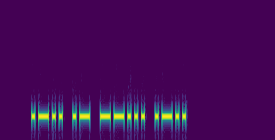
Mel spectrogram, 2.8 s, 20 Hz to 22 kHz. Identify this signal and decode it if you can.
Morse code, heard as a keyed tone, about 36 wpm, 700 Hz. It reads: LA7L
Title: DXCC-100 Call Signs - 4 Characters - Repeated 2x - 35wpm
